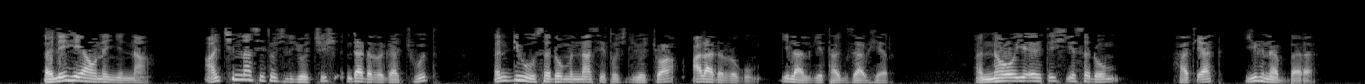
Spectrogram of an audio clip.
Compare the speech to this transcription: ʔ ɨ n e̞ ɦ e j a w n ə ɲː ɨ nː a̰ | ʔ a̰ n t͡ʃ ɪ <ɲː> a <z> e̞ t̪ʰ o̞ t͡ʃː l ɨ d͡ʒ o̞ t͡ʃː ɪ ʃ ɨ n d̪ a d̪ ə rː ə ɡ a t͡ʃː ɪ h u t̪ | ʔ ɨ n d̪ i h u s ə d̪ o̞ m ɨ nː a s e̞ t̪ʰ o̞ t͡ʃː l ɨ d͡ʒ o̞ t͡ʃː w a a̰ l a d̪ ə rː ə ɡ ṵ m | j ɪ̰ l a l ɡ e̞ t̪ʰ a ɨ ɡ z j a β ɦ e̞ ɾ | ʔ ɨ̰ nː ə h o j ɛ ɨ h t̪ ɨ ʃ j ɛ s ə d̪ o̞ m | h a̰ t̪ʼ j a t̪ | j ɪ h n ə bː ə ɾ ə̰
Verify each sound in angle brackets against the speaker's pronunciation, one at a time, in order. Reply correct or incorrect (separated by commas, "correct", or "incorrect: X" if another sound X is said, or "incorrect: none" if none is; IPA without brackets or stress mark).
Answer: incorrect: nː, incorrect: s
